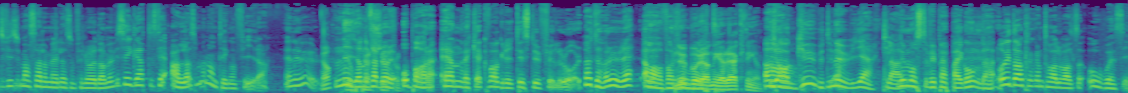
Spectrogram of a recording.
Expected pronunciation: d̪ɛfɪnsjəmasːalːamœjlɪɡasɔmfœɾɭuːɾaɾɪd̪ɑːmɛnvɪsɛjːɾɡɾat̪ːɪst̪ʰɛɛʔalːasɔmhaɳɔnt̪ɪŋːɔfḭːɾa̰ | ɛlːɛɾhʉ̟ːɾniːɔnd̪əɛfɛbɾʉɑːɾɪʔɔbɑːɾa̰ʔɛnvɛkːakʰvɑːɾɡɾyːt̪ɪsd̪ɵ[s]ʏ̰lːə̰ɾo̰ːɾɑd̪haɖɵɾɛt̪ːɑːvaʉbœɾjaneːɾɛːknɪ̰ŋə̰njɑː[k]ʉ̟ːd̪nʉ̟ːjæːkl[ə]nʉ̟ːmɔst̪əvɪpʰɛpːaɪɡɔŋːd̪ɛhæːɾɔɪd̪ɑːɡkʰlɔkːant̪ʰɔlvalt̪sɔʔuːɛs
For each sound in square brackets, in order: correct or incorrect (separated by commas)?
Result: incorrect, incorrect, incorrect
